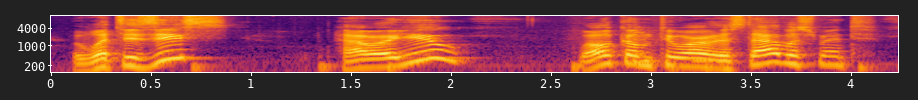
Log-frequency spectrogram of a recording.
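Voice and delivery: high, loud fake French accent. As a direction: greet guests in a hammed-up French accent. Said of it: "In a really fake French accent".

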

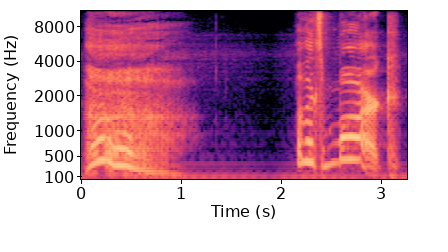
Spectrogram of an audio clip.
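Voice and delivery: high, thrilled exclamation; astonished recognition. Retold or imitated. Theatergoer realizing she knows the lead, astonished. Retold recognition of actor friend.

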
